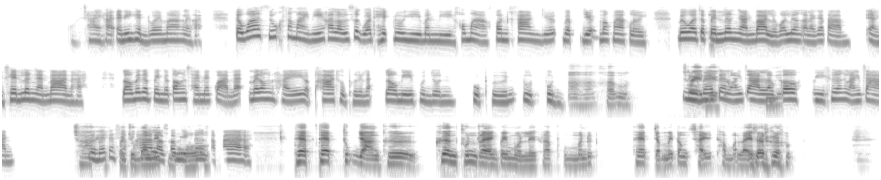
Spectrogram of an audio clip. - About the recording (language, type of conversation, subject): Thai, unstructured, เทคโนโลยีช่วยให้ชีวิตประจำวันของคุณง่ายขึ้นอย่างไร?
- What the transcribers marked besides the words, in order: unintelligible speech; tapping; laughing while speaking: "อะไรแล้วครับ"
